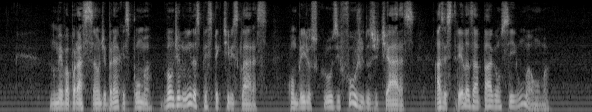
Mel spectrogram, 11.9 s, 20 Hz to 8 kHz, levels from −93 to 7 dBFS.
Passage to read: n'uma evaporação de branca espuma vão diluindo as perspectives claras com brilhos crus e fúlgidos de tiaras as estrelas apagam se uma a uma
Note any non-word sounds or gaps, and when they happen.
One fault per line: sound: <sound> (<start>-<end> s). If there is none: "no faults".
no faults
